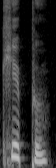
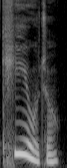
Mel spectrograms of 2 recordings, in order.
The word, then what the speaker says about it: 키이우: 지금은 러시아와 전쟁 중인 우크라이나의 수도 키예프, 아니 우크라이나 발음으로 키이우죠.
